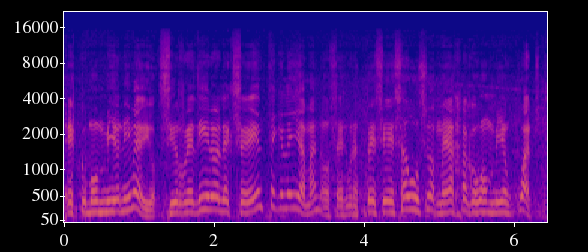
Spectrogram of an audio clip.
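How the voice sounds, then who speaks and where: A high-pitched man races along at a very fast pace with hardly any pauses and lively intonation. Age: 60s. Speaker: interviewee, retiree. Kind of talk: news interview.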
